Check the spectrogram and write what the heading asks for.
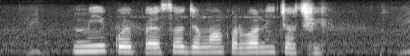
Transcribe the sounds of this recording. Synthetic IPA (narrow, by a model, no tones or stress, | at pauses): mĩːkoipɛːsad͡ʒəmakəɾʋanit͡ʃat͡ʃʰiː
